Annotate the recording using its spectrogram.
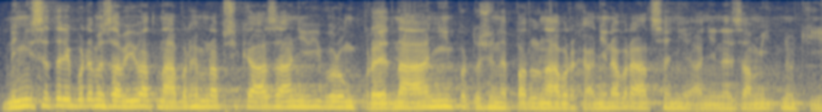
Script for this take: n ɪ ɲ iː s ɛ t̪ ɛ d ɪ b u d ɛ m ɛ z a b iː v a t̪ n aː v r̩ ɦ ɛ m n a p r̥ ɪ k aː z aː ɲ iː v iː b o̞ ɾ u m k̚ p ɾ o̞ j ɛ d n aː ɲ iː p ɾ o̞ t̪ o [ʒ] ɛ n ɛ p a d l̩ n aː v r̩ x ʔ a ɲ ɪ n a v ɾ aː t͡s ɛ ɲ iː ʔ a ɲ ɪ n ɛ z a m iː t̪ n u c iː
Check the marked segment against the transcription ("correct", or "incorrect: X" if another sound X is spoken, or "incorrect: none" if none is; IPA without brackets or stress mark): correct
